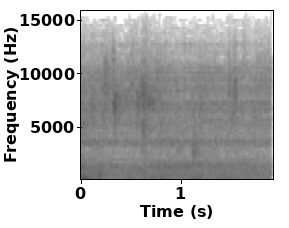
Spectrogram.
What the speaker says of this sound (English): I actually run the hot water in the tub now that it's clear, just to clean off the tape.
